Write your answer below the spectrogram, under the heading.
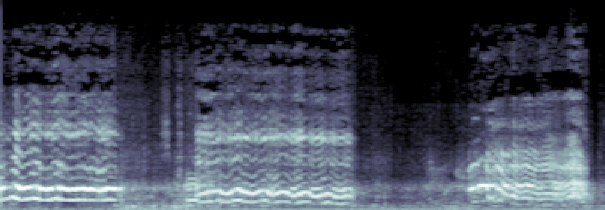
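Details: Yellow-naped amazon parrot kept as a pet, making noise and singing opera on the commute; three drawn-out harmonic phrases, the middle one warbling with vibrato, separated by short pauses, low engine hum beneath.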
